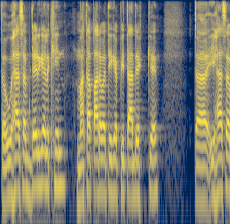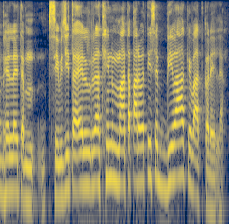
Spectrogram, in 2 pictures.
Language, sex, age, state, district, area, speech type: Maithili, male, 18-30, Bihar, Samastipur, rural, spontaneous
